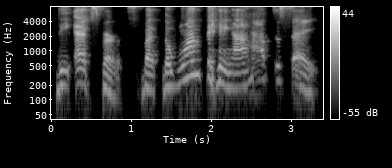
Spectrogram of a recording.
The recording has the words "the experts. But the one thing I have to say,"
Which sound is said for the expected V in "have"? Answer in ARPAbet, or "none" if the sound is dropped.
F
